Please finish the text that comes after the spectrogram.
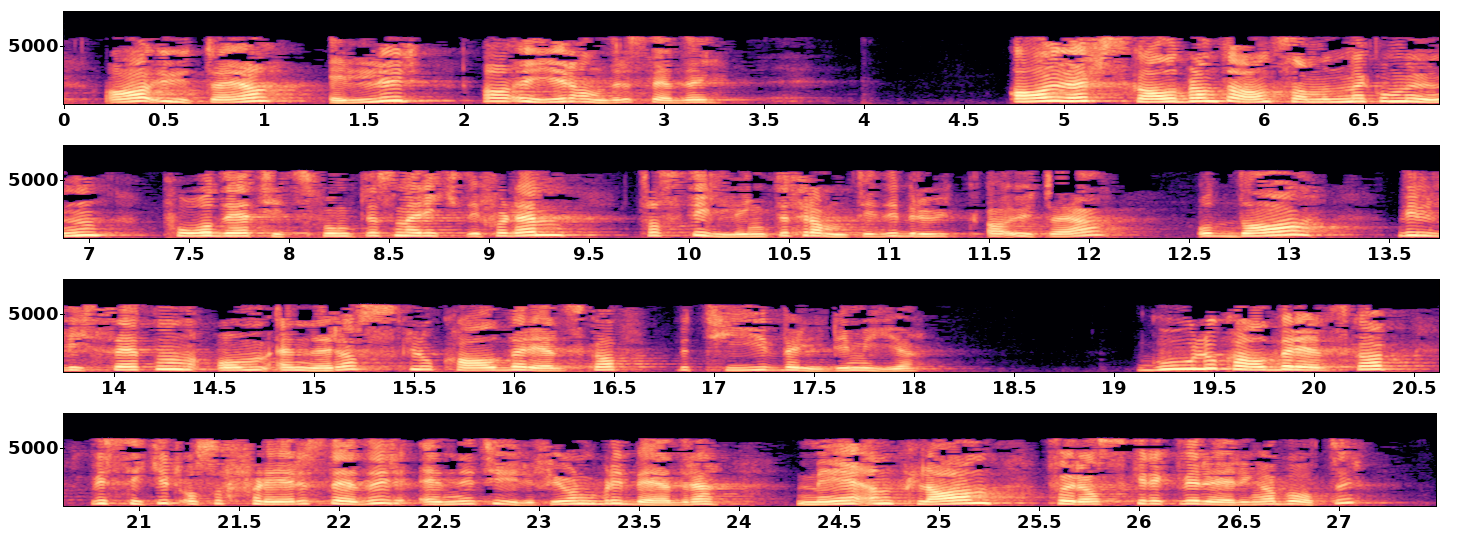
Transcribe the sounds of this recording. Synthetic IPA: ʔɑʉːt̪ʰœʏɑɛlːəɾɑœʏəɾɑnd̪ɾəst̪eːd̪əɾ | ʔɑʉɛfskɑlblɑnt̪ɑːnt̪sɑmːənmɛkʊmʉːnn̩pʰɔd̪ɛt̪ʰɪd̪spʊŋk̚t̪əsɔmæɾʋɪkt̪ɪfɔɖɛmt̪ʰɑːst̪ɪlːɪŋt̪ʰɪlfɾɑmt̪ʰiːd̪ɪbɾʉːkʰɑʉːt̪œʏɑ | ɔd̪ɑː | ʋɪlʋɪsheːt̪n̩ɔmɛnɾɑsklʊkʰɑːlbəɾeːd̪skɑːpbət̪ʰyːʋɛld̪ɪmyːə | ɡuːlʊkʰɑːlbəɾeːd̪skɑːp̚ | ʋɪlsɪkːəʈɔsːɔfleːɾəst̪eːd̪əɾɛnːɪt̪ʰyːɾəfjuːəɳbliːbeːd̪ɾə | mɛɛnpʰlɑːnfɔɾɑskɾɛkʋɪɾeːɾɪŋɑʋboːt̪əɾ

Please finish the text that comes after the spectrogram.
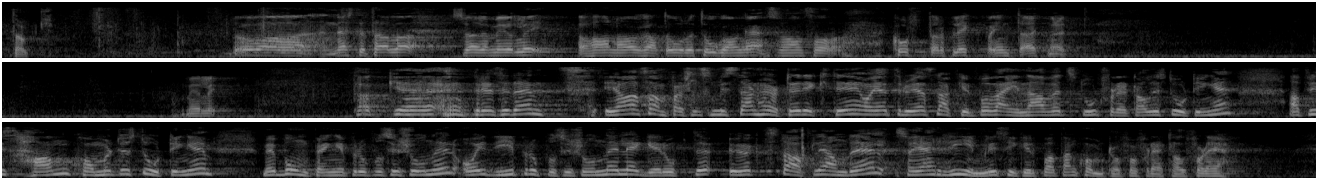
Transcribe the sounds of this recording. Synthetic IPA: t̪ʰɑk | d̪o̰ːʋɑnɛst̪ət̪ʰɑːlːəsʋæːɾəmyːɾlɪɔhɑnɑɾoːɡhɑt̪ːuːɾət̪ʰuːɡɑŋːəɾsɔhɑnfo̰ːɾkʰʊɾt̪əɾɛpʰlɪkːpʰɔːɪnt̪əɛt̪mɪnʉ̰t̪ː | mylɪ | t̪ʰɑkːpʰɾɛsɪd̪ɛnt̪jɑːsɑmfæʂl̩smɪnɪst̪əəɳ̩høːʈəɾɪkt̪ɪɔjæɪt̪ʰɾuːɾjæɪsnɑkːəɾpɔʋæɪənəɑʋɛt̪st̪uːʈfleːʈɑlɪst̪uːʈɪŋːə | ɑt̪ʋɪshɑnkʰɔmːəʈɪlst̪uːʈɪŋːə | mɛbʊmpɛŋːəpʰɾʊpʊsɪʂuːnəɾɔɪd̪ɪpʰɾʊpʊsɪʂuːnənəlɛɡːəɾɔpd̪ɛøːkt̪st̪ɑːt̪lɪɑnd̪eːlsɔæɾææɾiːməlɪsɪkːəɾpɔɑt̪hɑnkʰɔmːəʈʰɪlɔfoːfleːʈʰɑlfɔɖɛ

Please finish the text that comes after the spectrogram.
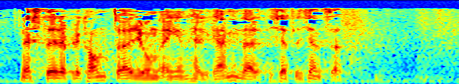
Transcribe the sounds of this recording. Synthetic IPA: nɛst̪əɾɛplɪkʰɑnt̪ʰæːɾjʊnɛ̰ŋənɦɛlɡəhæɪmd̪æɾɛt̪əçɛt̪ʰl̩çɛnsɛ̰t̪

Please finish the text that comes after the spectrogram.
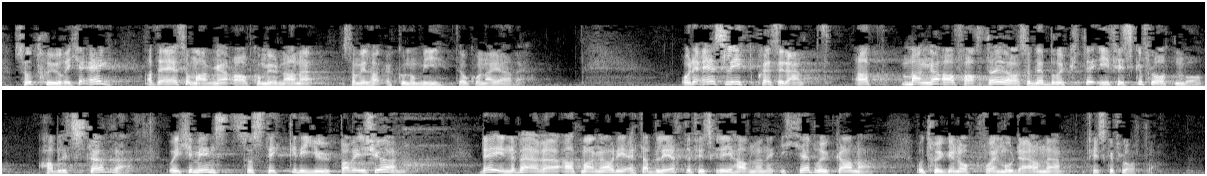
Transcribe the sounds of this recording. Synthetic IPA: sɔt̪ʰɾʉːɾɪçːəʔɛɡʔɑt̪̚d̪ɛæsɔmɑŋːəʔɑʋkʰʊmʉːnənəsɔmʋɪlɦɑːʔœkʊnʊmiːt̪ʰɪlɔkʰʉnːɑjø̰ːʁəd̪ɛ̰ | ɔd̪ɛæʂliːkpʰɾɛsɪd̪ɛnt̪ | ɑt̪mɑŋːəʔɑʋfɑʁt̪ʰœʏəɾəsɔmblɪbɾʉkt̪əʔɪfɪskəfloːt̪n̩ʋo̰ːʁ | hɑʁblɪt̪st̪œʁːə̰ʔɔɪçːəmɪnst̪sɔst̪ɪkːəd̪ɪjʉːpəɾəɪʃjøːən | d̪ɛɪnːəbæːʁəɑt̪mɑŋːəɑʋd̪ɪɛt̪ɑbleːʁt̪əfɪskəʁiːɦɑʋnənəʔɪçːəæɾbʁʉːkɑnə̰ʔɔt̪ʰɾʏɡːənɔkːfɔʁɛɪnmʊd̪æʁnəfɪskəfloːt̪ʰə̰

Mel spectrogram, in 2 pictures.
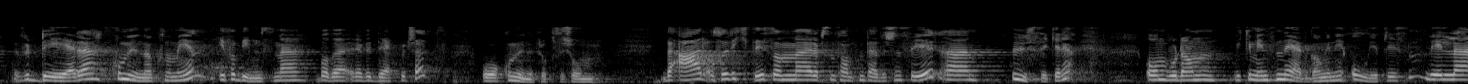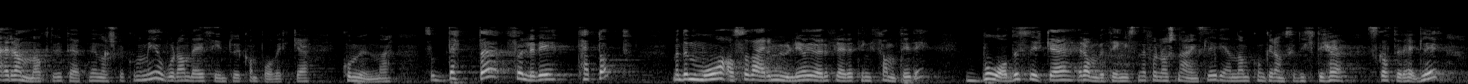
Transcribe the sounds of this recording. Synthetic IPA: ʋʉɖeːɾəkʰʊmʉːnəœkʊnʊmiːənɪfɔɾbɪnːəlsəmɛboːd̪əɾɛʋɪd̪eːʈ̚bʉd̪ʂɛt̪ː | ɔkʰʊmʉːnəpʰɾʊpʊ̥sɪʂuːnn̩ | d̪ɛʔæɾɔsːɔɾɪkt̪ɪsɔmɾɛpɾəsnt̪ʰɑnt̪n̩peːd̪əʂnsiːəɾ | ʉːsɪkːəɾheːt̪ | ʔɔmʋʊɖɑnɪkːəmɪnst̪neːd̪ɡɑŋːənɪʔɔljəpʰɾiːsn̩ʋɪlɾɑmːəɑkt̪ɪʋɪt̪ʰeːt̪n̩ɪnɔʂkœkʊnʊmiːɔʋʊɖɑnd̪ɛɪsiːnt̪ʰʉːɾkʰɑnpʰo̰ːʋɪɾkə | kʰʊmʉːnənə | sɔd̪ɛt̪ːəfœlːəɾʋɪt̪ʰɛt̪ːɔpː | mɛnd̪ɛmɔɑlsɔʋæːɾəmʉːlɪɔjøːɾəfleːɾət̪ʰɪŋːsɑmt̪ʰiːd̪ɪ | boːd̪əst̪ʏɾkəɾɑmːəbət̪ʰɪŋːəlsənəfɔɳɔʂknæːɾɪŋsliːʋjɛnːɔmkʰʊŋkʉɾɑŋsəd̪ʏft̪ɪəskɑt̪ːəɾeːɡləɾ

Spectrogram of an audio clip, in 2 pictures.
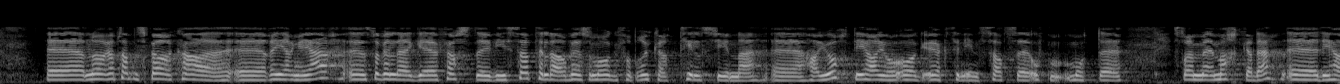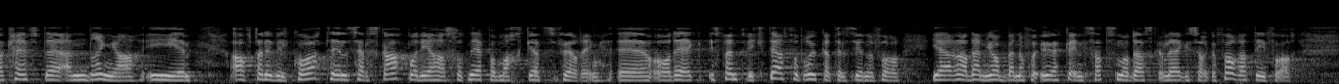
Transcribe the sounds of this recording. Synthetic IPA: nɔʁʁɛpɾsɛnt̪n̩spœɾəkʰɑːɾɛjeːɾɪŋənjæːʁsɔʋɪlɛɡfœʁst̪ʋiːsət̪ʰɪld̪ɛːɑɾbæɪd̪əsɔmoːɡəfɔɾbɾʉːkəʁt̪ʰɪlsyːnəɦɑɾjʊʁt̪̚d̪ɪhɑɾjʊʔoːɡøːkt̪sɪnɪnsɑt̪sʔʊpmʊːt̪ | st̪ɾœmːəmɑʁkəd̪əd̪ɪhɑɾkʰɾeːʋt̪ɛ̰nd̪ɾɪŋəɾɪ | ʔɑːʋt̪ʰɑːləʋɪlkʰoːʁt̪ʰɪlsɛlskɑːpɔd̪ɪhɑɾslɔt̪neːpʰɔmɑʁkəd̪sføːɾɪ̰ŋɔ̰d̪ɛæɛkst̪ɾeːmt̪ʋɪkt̪ɪɑt̪fɔɾbɾʉːkəɾt̪ʰɪlsyːnəfɔɾ | jæːɾəd̪ɛnjɔbːənɔfoːʔøːkəɪnsɑt̪sn̩ɔd̪æskɑ̰leːɡəsœɾɡəfɔɾɑt̪̚d̪ɪfɔ̰ːɾ

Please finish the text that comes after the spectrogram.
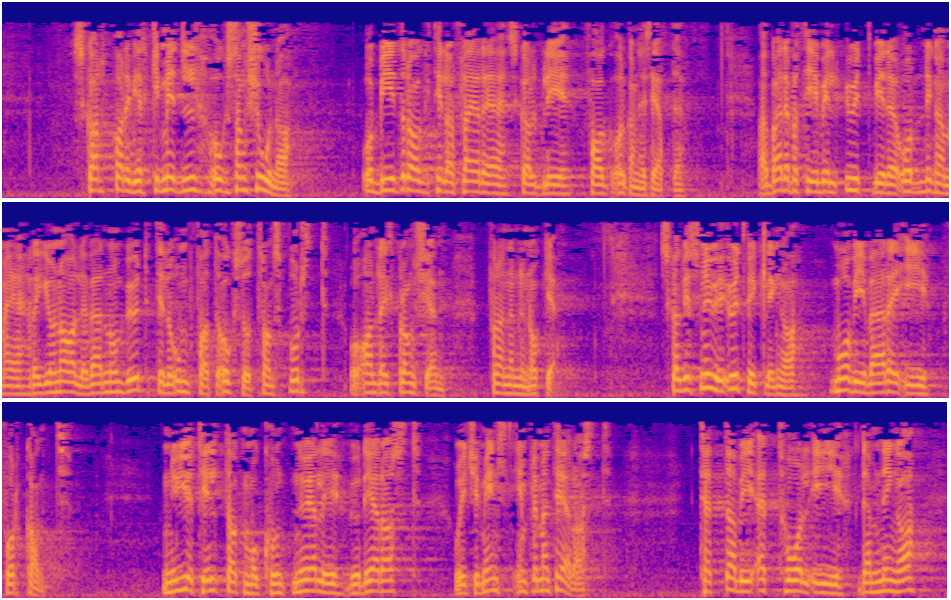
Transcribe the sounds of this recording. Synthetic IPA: skɑɾpɑɾəʋɪɾkəmɪd̪l̩oːɡsɑŋʃuːnɑ̰ɾ | ʔoːbiːd̪ɾɑːɡt̪ʰɪlɑt̪flæɪɾəskɑlbliːfɑːɡɔ̰ɾɡɑnɪsḛːɾt̪ə | ʔɑ̰ɾbæɪd̪əɾpɑɾʈ̪ʰiːəʋɪlʉːt̪ʰʋiːd̪əʔɔɾd̪nɪŋɑmɛɾɛɡɪʊnɑːləʋæːɖn̩ɔmbʉːd̪t̪ʰɪloːʊmfɑt̪ːəɔksɔt̪ʰɾɑnspʊɾt̪ | ʔo̰ːʔɑnlɛɡsbɾɑŋʃən | fɔɾɑnɛmnənɔkə̰ | skɑlʋɪsnʉːəʔʉːt̪ʰʋɪklɪŋɑmoːʋɪʋæːɾəʔɪfɔɾkʰɑnt̪ | nyːət̪ʰɪlt̪ʰɑːkmoːkʰʊnt̪ɪnʉeːɾlɪʋʉɖeːɾɑst̪ | oːɪçəmɪnst̪ɪ̰mpləmɛnt̪ʰeːɾɑ̰st̪ | t̪ʰːɛt̪ːɑɾʋɪʔɛt̪hoːlɪd̪ɛmnɪŋɑ

